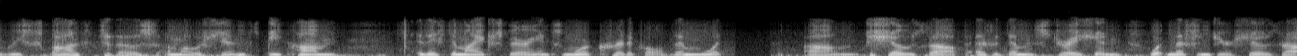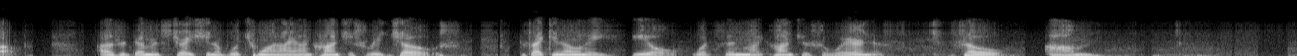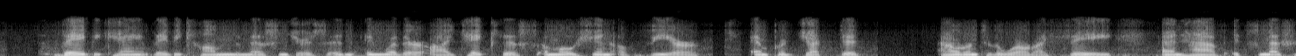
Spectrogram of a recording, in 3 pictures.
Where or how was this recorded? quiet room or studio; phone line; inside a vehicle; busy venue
phone line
